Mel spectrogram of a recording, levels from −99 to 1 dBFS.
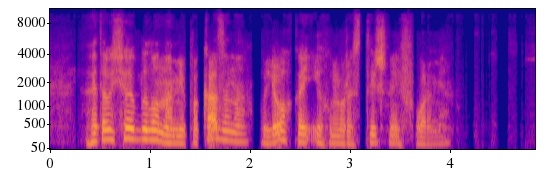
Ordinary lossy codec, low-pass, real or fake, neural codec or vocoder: Opus, 16 kbps; 9.9 kHz; fake; vocoder, 48 kHz, 128 mel bands, Vocos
